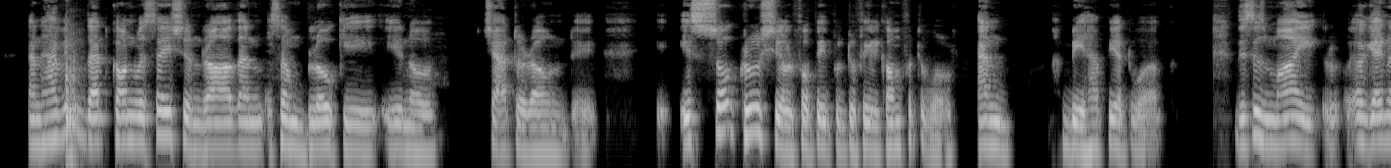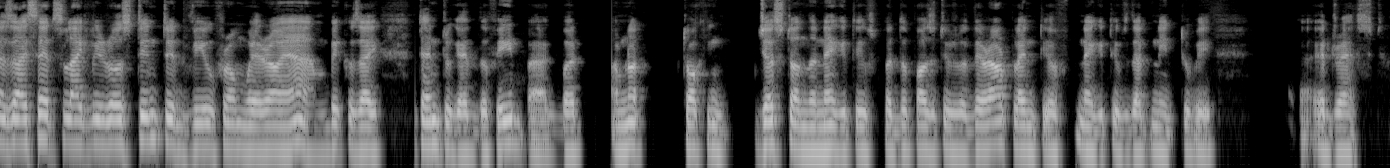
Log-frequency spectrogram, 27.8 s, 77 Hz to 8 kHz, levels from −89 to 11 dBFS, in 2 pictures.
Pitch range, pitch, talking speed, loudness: 120-150 Hz, 135 Hz, 145 wpm, -19 LUFS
